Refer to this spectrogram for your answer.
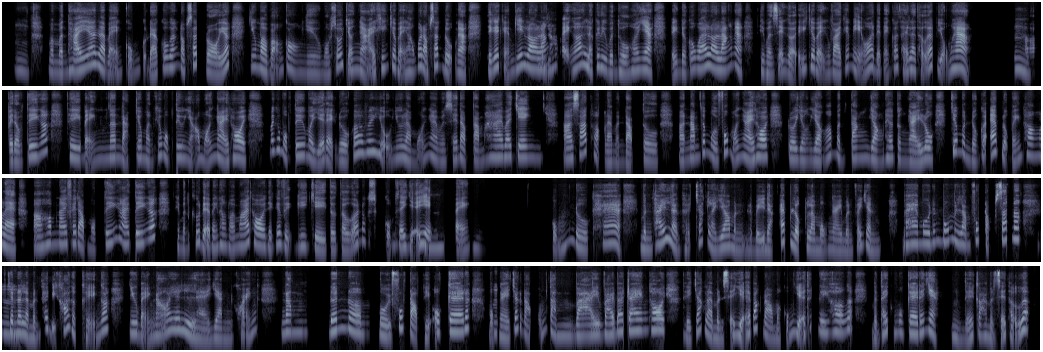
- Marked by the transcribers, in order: none
- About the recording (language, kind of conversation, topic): Vietnamese, advice, Làm thế nào để duy trì thói quen đọc sách hằng ngày khi tôi thường xuyên bỏ dở?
